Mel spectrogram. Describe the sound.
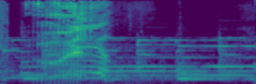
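A single loud burp with a rough, drawn-out tone, followed by quieter voiced murmurs.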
